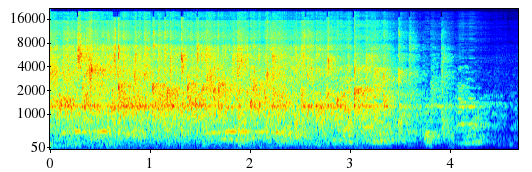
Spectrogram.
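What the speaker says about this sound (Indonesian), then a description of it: "Berikan tepuk sama adik." A classroom full of students claps together in sustained applause for a few seconds, then the clapping thins out and fades.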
